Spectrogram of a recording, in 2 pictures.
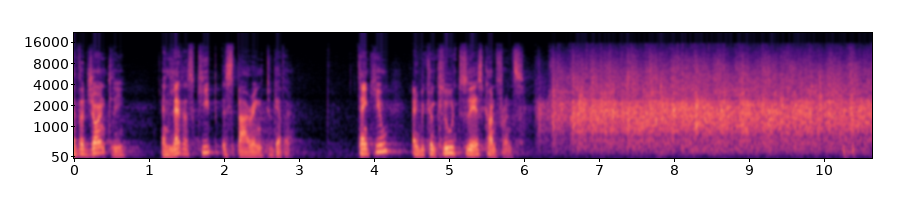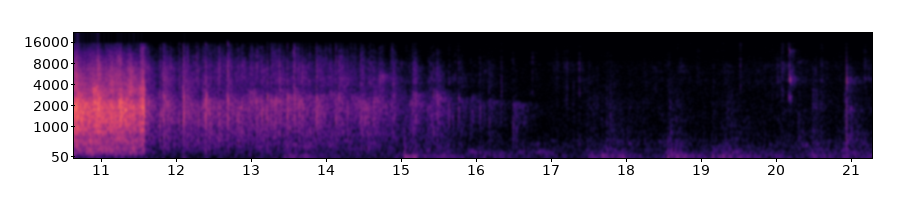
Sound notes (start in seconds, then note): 6.0 applause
